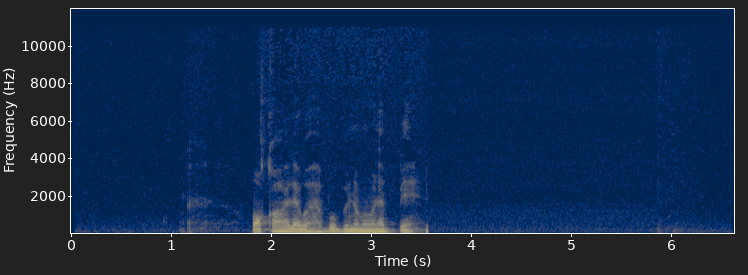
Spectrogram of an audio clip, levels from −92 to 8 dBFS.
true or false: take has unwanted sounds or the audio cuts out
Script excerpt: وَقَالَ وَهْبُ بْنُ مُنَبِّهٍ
false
